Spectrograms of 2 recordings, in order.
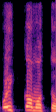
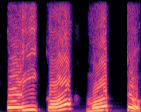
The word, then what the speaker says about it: ঐকমত্য: আমরা কিন্তু এটা বারবার বলি, নিজেরাই ভুল করি, ঐক্যমত্য বলি, কিন্তু শব্দটা ঐক্যমত্য না। শব্দটা কি বলতো, শব্দ হচ্ছে ওই, তারপর কি বলতো ক, তারপর কি বলতো মত্ত। তাহলে কি বলতো, ঐকমত্য। কি হবে বলতো, ঐকমত্য।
